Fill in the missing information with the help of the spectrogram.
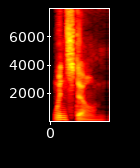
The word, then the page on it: whinstone: American English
